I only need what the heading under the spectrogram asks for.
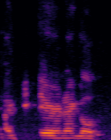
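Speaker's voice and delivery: ordinary delivery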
